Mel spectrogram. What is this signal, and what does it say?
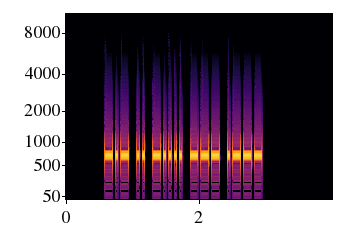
Morse code, heard as a keyed tone, about 31 wpm, 700 Hz. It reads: KI6OJ
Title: USA Call Signs - 5 Characters - 30wpm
